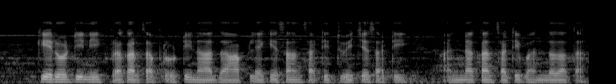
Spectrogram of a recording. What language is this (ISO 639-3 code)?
mar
